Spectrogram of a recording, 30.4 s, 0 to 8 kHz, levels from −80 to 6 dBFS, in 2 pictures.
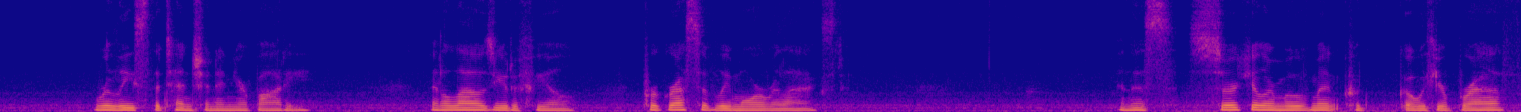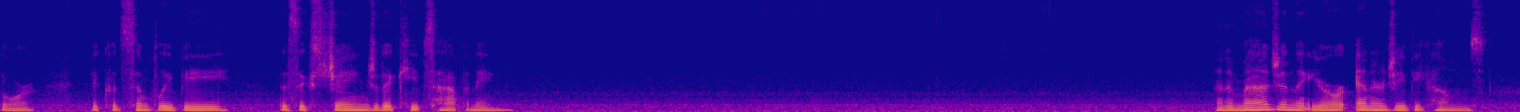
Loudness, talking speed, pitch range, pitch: -26 LUFS, 75 wpm, 135-150 Hz, 145 Hz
